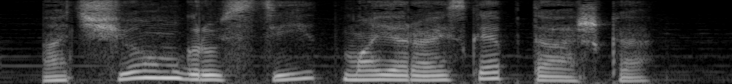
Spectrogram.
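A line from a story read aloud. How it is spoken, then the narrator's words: Tender. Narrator (Russian): ласково произнес Зейн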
